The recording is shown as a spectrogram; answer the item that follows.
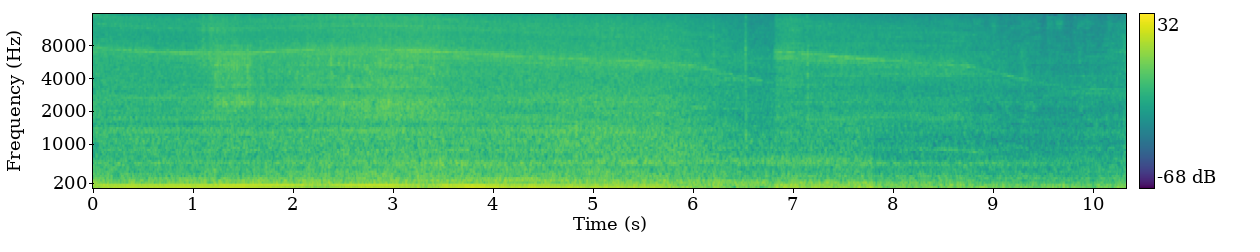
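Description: Vehicle engine and road noise heard from inside the cabin while driving: a steady low drone that eases off about six seconds in, with a faint high whine slowly falling in pitch.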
